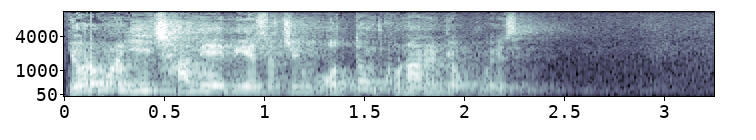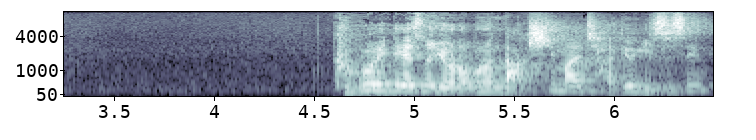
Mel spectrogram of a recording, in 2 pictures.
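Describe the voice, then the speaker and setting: A man's voice: sits high, lively intonation, quick pace. A man preaching a sermon as pastor, earnest and conversational, often asking the congregation rhetorical questions.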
